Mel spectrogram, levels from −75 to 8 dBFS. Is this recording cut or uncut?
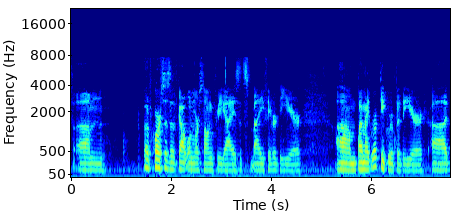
cut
